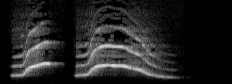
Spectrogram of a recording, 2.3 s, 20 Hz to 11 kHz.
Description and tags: A stereo wolf whistle. Rode NT4 > FEL battery pre-amp > Zoom H2 line-in.
wolf-whistling, approval, foxy, stereo, hot, widwiw, sexy, wid-wiw, wolfwhistle, fit, whistle, whistling, wolf-whistle, xy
